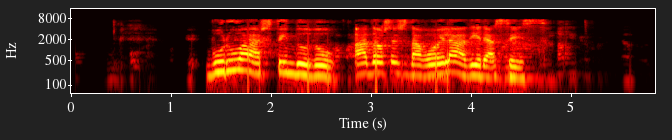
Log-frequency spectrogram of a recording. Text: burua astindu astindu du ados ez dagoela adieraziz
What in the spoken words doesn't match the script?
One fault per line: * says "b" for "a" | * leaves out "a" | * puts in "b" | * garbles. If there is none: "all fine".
* leaves out "astindu"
